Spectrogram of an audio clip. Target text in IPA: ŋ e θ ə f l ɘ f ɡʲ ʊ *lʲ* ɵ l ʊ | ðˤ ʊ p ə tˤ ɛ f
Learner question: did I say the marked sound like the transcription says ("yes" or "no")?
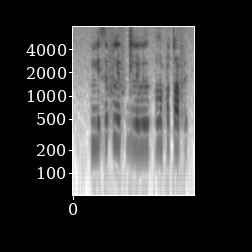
no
